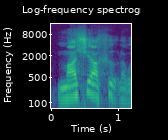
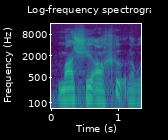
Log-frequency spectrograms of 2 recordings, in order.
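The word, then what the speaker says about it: מָשִׁיחַ: 여러분,이 메시아는 영어식으로 발음한 것이고 원래 저 히브리어는 마시아흐라고 있습니다. 네. 오른쪽에서 왼쪽으로 읽어요. 마쉬아흐라고 읽습니다. 마시아흐. 네.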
